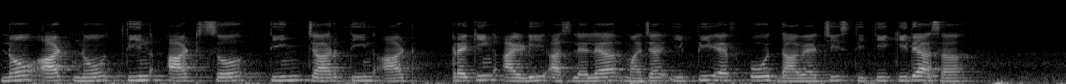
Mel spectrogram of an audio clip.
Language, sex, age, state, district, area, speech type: Goan Konkani, male, 18-30, Goa, Tiswadi, rural, read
